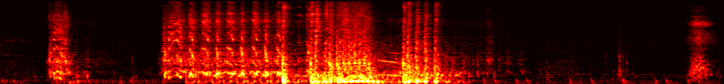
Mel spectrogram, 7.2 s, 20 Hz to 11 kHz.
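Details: 1990 Harley-Davidson Sportster 1200 after 10 years in storage, with old gas drained, battery swapped and new spark plugs: the starter whirs, it fires and revs raggedly, then dies each time. Owner suspects lack of fuel and checks the petcocks.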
